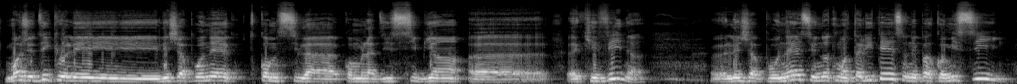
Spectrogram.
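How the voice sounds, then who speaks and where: A man's voice: a little high, a little slow, warm tone. A man speaking straight to camera in a video commentary, earnest and repetitive, with many hesitations, calling out another creator by name. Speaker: YouTube commentator. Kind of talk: direct-address video commentary.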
